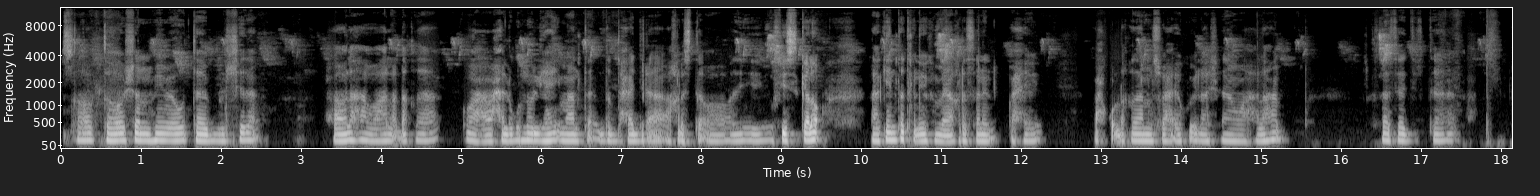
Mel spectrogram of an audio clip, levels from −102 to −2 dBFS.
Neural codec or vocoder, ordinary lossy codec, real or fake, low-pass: none; none; real; none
